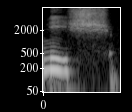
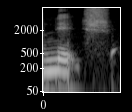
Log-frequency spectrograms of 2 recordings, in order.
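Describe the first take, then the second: First: It is pronounced in a non-American way. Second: It is pronounced the American way.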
